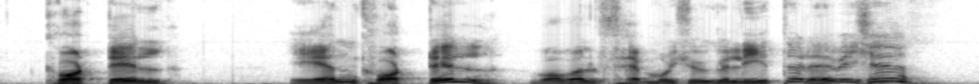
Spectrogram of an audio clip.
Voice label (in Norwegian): kvartil, Numedalsmål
